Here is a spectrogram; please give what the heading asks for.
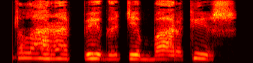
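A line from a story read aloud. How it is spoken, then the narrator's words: Weak cry, dying man. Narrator (Russian): слабым голосом крикнул умирающий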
